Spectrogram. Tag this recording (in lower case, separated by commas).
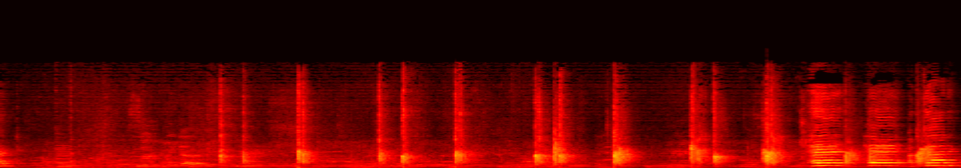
music, speech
